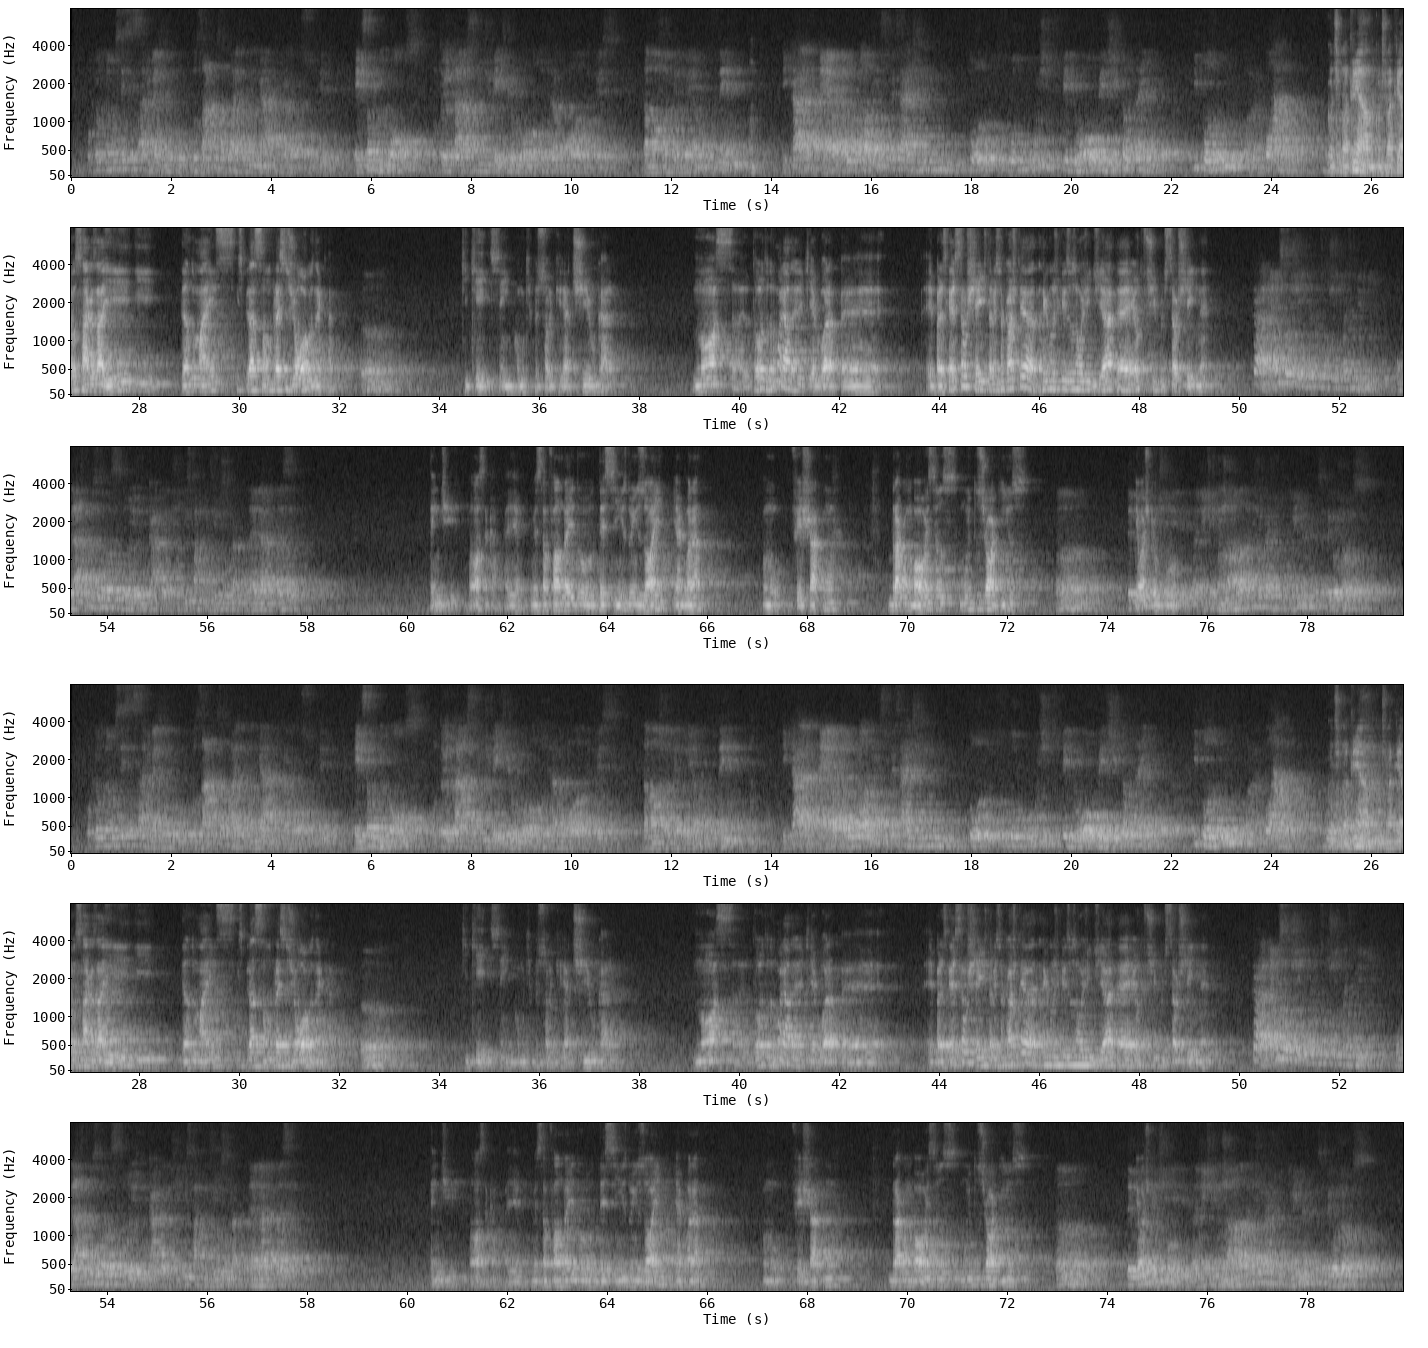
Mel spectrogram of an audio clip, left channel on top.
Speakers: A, on the right (about 85°); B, on the left (about 70°).
A: Porque eu, eu não sei se você sabe, mas o- os arcos atuais do mangá do Dragon Ball Super, eles são muito bons. O Toyotaro assumiu de vez, virou o novo autor de Dragon Ball depois da morte do Akira Toriyama, que Deus o tenha.
B: Hum.
A: E, cara, é, o- é o Broly, Super Saiyajin, todos, o Goku, o Instinto Superior, o Vegeta, o Ultra Ego e todo mundo, pô. É Porrada. Gohan
B: Continua
A: Beast.
B: criando, continua criando sagas aí e dando mais inspiração pra esses jogos, né, cara?
A: Aham.
B: Que que é isso, hein? Como que o pessoal é criativo, cara. Nossa, eu tô, tô dando uma olhada nele aqui agora. É, é, parece que é cel shade também, só que eu acho que a, a tecnologia que eles usam hoje em dia é, é outro tipo de cel shade, né?
A: Cara, é um Soul Shade, mas é um Soul Shade mais bonito. O gráfico do Xenoverse 2, do Kakarot e do Sparking Zero são gra- é gráfico parecido.
B: Entendi. Nossa, cara. Aí, é, começamos falando aí do The Sims, do Inzói, e agora vamos fechar com Dragon Ball e seus muitos joguinhos.
A: Aham. Depois
B: Eu acho
A: a gente
B: que eu vou.
A: a gente entra
B: Uhum.
A: em chamada pra gente jogar junto também, né? Pra você pegar os jogos.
